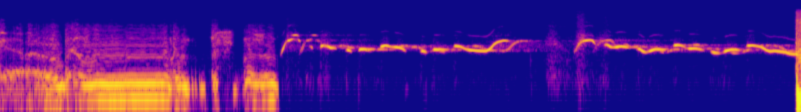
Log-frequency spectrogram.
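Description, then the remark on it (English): After a brief voiced, hummed-sounding opening, someone whistles a clear, lilting tune, holding steady notes with small slides and quick breaks between phrases. “Whistling while I'm walking with my head to the sky.”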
